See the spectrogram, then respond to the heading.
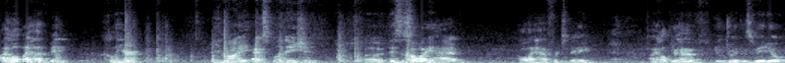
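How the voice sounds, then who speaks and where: Long, frequent pauses and a fairly slow pace, with ordinary pitch variation, audible room echo, and noticeable background noise. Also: woman, very deep, low pitch for a woman. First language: Portuguese. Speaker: maths teacher. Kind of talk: tutorial. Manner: halting, frequent self-corrections.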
